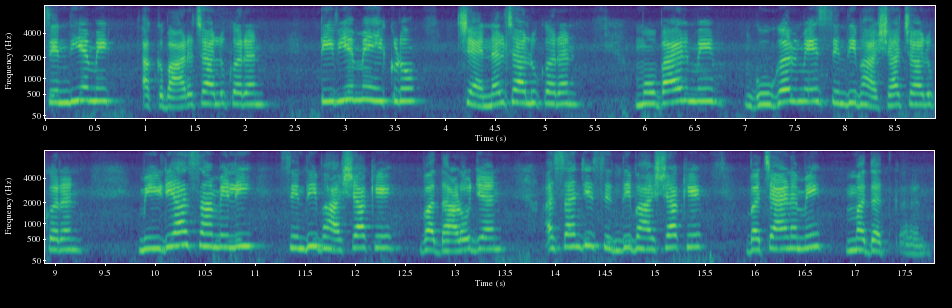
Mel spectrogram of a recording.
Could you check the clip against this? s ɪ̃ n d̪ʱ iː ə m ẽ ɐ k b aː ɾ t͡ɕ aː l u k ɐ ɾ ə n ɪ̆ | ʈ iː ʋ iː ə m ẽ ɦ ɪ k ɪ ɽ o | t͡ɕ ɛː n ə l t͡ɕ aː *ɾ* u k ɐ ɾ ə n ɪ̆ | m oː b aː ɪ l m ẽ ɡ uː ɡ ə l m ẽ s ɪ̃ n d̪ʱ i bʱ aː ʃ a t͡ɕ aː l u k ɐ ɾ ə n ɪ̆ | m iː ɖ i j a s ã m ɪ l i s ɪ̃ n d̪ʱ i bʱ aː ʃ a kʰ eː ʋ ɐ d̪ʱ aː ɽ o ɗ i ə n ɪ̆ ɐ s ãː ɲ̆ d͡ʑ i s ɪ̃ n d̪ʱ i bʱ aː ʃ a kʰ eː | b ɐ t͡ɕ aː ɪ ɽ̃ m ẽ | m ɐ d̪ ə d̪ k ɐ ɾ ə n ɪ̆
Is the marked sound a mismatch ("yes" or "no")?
yes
